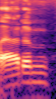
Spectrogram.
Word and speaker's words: Bill Adam: been doing the Bill Adams routines and the Bill Adam routine. I always like to pronounce his name with an S.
